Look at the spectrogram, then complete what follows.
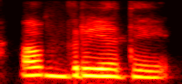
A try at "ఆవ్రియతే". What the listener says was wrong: ఆవ్రియతం, ఆ దీర్ఘం రాసుకోండి, ప్రింటింగ్ మిస్టేక్.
